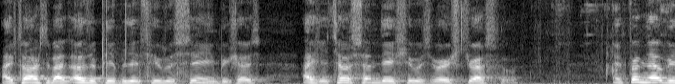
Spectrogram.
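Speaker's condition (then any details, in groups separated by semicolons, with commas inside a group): Stage 4 oral cancer; needed feeding tube during chemoradiation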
